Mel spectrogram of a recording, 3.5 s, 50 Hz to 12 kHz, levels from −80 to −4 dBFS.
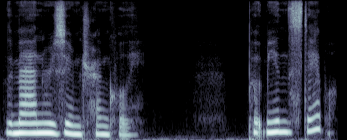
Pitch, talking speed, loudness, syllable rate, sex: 225 Hz, 155 wpm, -16 LUFS, 6.1 syllables/s, female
